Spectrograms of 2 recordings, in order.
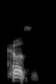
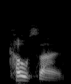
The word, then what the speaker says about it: cosine: do you say this cosine not cousin cosine okay you got sine you got cosine and then this is when i go to the beach tan gentlemen all right tangent okay so sine cosine tangent uh those are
